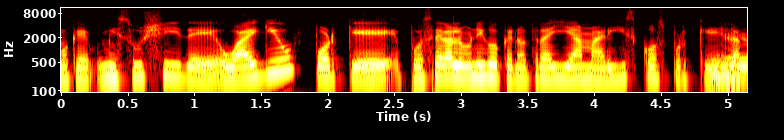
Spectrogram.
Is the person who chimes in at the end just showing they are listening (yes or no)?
yes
